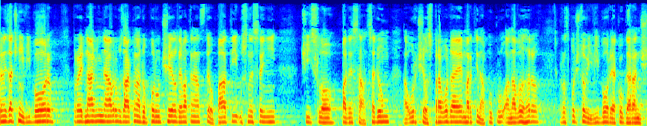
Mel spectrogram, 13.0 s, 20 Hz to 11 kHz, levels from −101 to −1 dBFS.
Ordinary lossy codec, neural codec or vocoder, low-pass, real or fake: AAC, 32 kbps; none; 9.9 kHz; real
